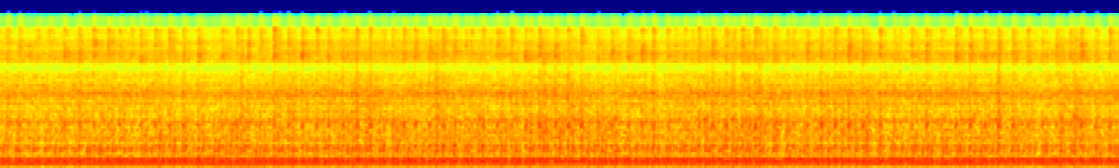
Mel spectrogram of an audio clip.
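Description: Kawasaki Mach III three-cylinder two-stroke engine idling steadily, freshly rebuilt and running on a newly fitted electronic ignition.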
